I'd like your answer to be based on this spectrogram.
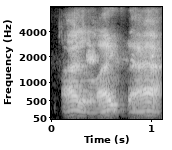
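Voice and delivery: slow, drawn-out approving tone. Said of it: "slow repeat of praise".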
